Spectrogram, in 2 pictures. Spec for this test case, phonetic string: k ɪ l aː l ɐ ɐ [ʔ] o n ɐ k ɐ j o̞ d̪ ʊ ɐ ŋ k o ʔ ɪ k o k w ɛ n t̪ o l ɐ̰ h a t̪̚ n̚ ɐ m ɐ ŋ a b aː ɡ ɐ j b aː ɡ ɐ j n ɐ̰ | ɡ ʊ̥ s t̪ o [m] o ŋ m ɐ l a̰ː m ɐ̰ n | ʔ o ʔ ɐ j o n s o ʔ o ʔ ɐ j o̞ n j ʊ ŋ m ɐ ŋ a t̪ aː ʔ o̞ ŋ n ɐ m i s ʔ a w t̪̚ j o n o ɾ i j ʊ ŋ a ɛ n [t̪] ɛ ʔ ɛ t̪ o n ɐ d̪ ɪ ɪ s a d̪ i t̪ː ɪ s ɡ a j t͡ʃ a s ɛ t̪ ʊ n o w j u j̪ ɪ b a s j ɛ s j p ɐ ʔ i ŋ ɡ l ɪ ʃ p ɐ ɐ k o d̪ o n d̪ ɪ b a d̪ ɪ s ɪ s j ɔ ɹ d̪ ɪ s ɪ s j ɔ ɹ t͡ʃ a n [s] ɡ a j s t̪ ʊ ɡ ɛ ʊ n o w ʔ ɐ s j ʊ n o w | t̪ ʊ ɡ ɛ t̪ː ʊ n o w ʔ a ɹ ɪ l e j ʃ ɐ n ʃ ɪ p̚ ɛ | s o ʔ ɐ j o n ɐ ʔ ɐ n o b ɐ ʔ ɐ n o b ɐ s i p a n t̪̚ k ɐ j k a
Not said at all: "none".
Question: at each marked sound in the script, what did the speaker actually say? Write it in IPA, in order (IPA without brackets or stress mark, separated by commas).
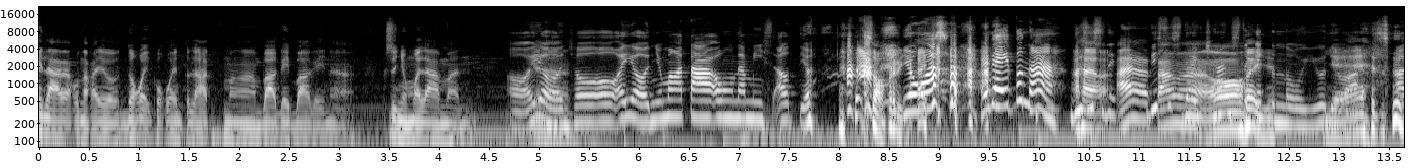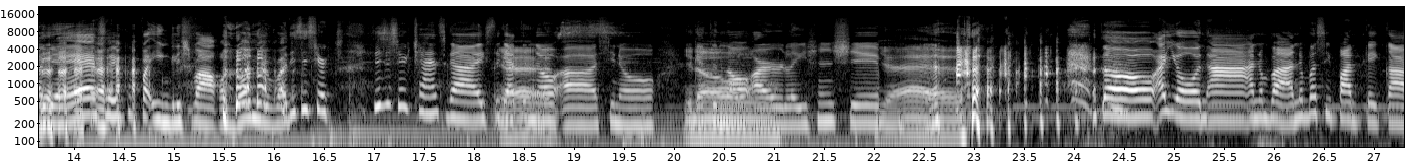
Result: k, ɲ, d̪, s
